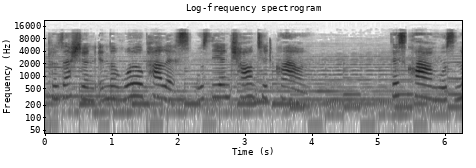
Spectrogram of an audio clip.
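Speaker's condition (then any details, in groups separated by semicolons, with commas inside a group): No condition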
